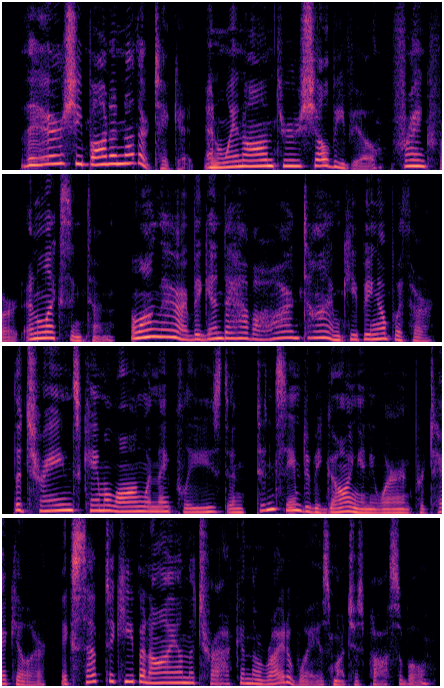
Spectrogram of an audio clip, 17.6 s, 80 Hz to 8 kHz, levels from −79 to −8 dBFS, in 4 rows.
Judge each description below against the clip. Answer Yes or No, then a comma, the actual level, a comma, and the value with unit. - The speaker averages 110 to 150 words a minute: No, average, 195 wpm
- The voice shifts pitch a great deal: Yes, wide, 6.5 semitones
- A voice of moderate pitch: No, high, 235 Hz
